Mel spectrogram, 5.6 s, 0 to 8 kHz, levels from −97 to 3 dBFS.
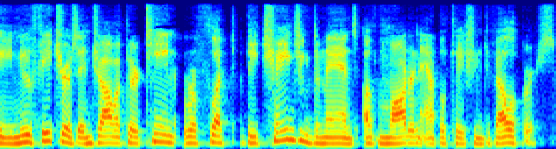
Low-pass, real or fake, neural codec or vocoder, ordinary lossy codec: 7.2 kHz; fake; codec, 32 kHz, 1.9 kbps, SNAC; MP3, 48 kbps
